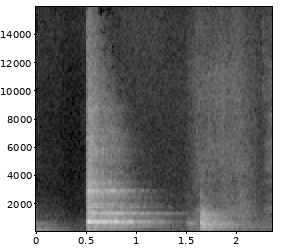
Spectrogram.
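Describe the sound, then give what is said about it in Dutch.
Two sharp hammer blows strike a small wooden beam (a garden post) lying on the floor with blood placed on it, to make blood spatter; the first is loud with a brief metallic ring, the second slightly softer about a second later; no one speaks. “En dan heb ik hier een hamer en daarmee ga ik slaan.”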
